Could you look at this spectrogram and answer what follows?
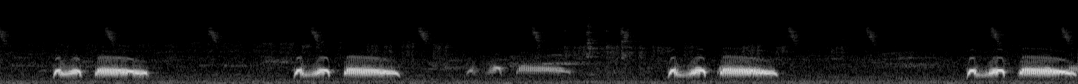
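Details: Decoy spotted dove cooing to train other doves, giving three-part coos of quick dipping notes and a drawn-out falling tone, phrases spaced roughly every two to three seconds, faint high twittering behind.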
